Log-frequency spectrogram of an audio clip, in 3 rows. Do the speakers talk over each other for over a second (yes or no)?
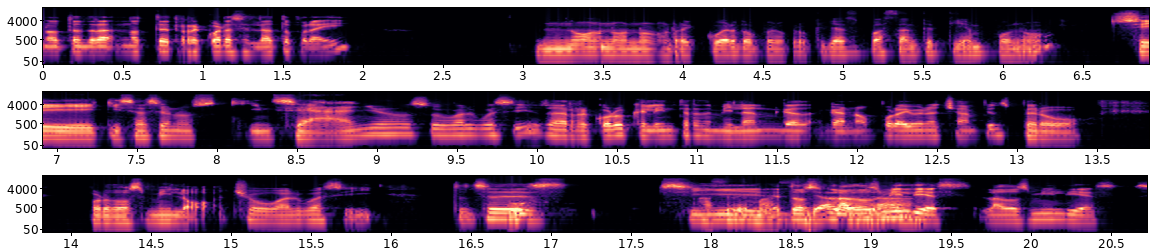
yes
